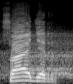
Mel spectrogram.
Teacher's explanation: huruf RO di ujung kita sukunkan ya Fajr lalu kita berikan bacaan tipis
